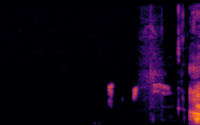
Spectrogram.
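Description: A pause in a spoken conversation: near silence with a few faint soft sounds, then a man starts speaking just before the end.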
